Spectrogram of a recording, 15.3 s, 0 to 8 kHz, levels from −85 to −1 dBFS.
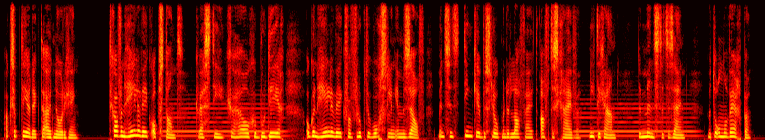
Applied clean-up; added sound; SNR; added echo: none; Wind instrument, woodwind instrument; 16 dB; none.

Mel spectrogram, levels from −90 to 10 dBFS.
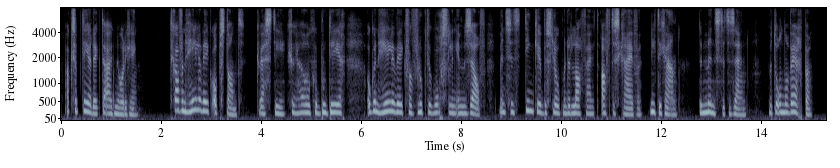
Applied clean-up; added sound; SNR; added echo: neural diffusion model UNIVERSE++.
